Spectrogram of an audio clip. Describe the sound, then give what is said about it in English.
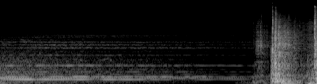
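A door opens with a couple of sharp clunks from the latch and handle, after a sustained humming musical tone fades out. “Daniel Collins opened the door to two men who wore lackluster black business suits”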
